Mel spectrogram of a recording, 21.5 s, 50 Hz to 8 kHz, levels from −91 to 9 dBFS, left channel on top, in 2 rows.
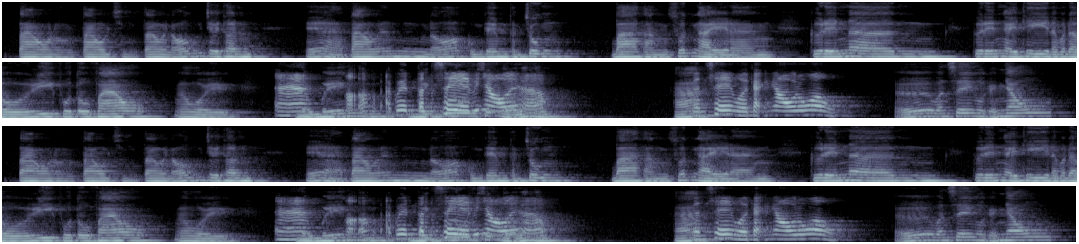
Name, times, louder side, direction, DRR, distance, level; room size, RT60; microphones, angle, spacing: voice 1, 0.2-2.7 3.0-5.7 6.1-7.8 8.1-13.1 13.7-16.5 17.5-17.8 19.7-21.3, equal, 20° left, 0.8 m, -30 dB
voice 2, 13.5-13.9 14.2-16.2 17.6-19.1, left 1 dB, 45° left, 1.4 m, -27 dB
19.5 x 17.0 x 9.9 m
head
